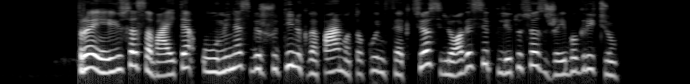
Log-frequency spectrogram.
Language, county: Lithuanian, Klaipėda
